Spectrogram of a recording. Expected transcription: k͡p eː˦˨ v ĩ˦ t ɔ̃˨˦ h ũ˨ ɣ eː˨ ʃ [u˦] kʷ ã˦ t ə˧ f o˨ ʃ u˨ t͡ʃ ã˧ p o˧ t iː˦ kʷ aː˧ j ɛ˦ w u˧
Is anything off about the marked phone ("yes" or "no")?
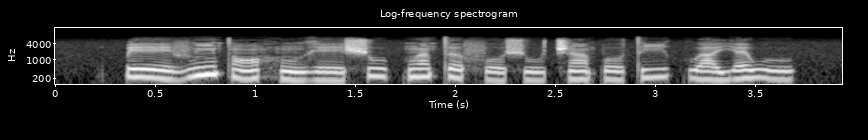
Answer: yes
